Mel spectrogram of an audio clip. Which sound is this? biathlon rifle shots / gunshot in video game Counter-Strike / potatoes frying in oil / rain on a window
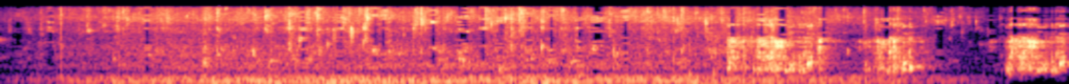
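rain on a window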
